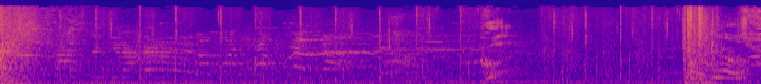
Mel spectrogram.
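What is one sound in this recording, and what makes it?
Quick footsteps run over pavement.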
